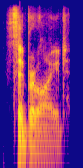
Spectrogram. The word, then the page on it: fibroid: British English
